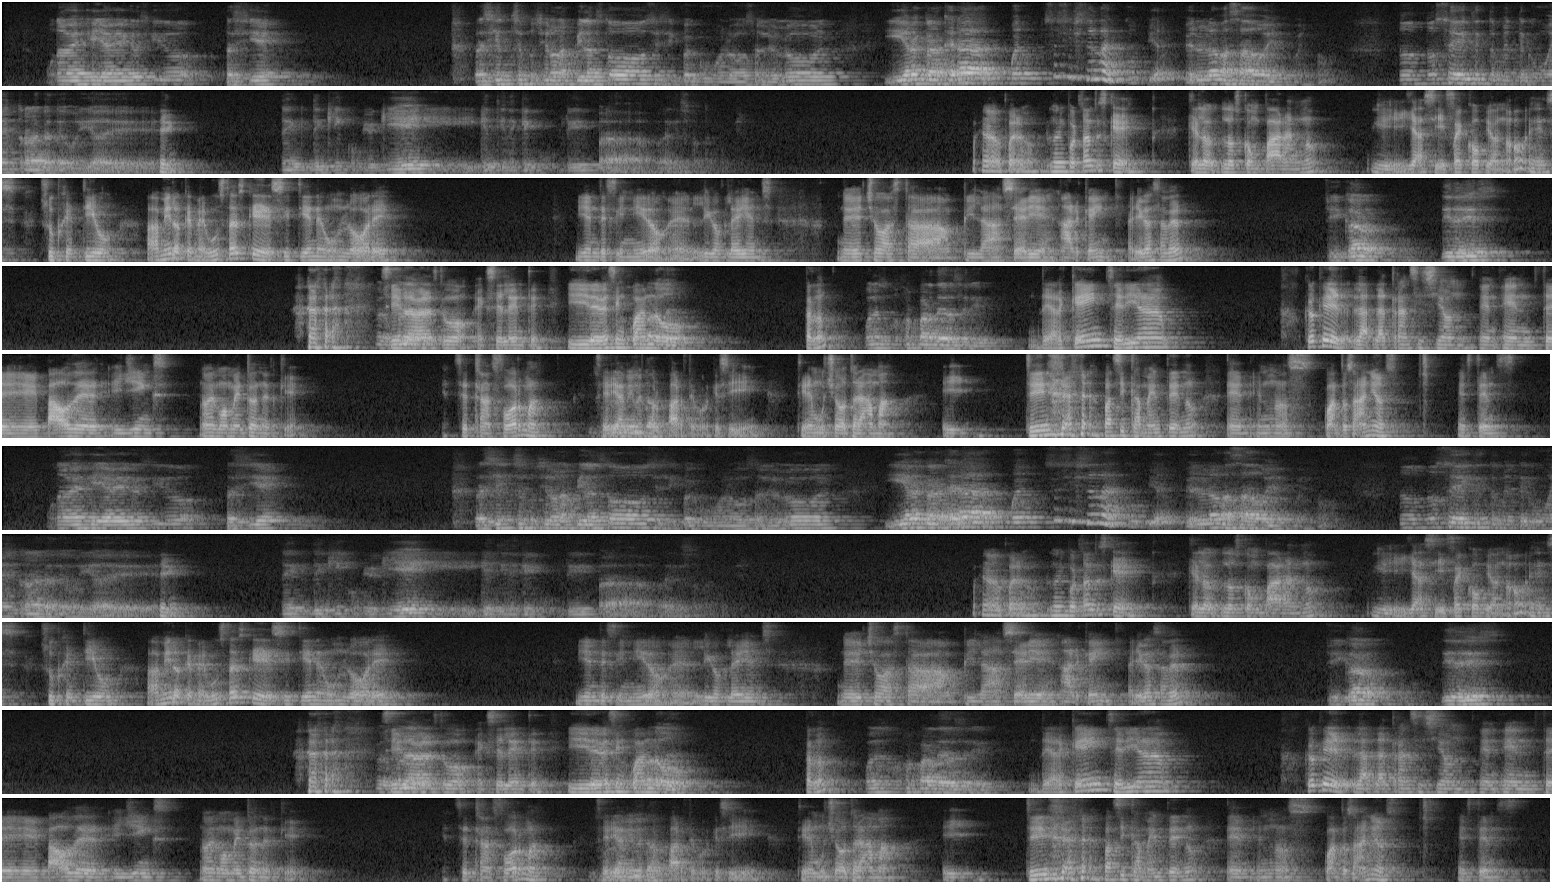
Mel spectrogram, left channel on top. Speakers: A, on the left; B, on the left.
A: Una vez que ya había crecido, recién Recién se pusieron las pilas todos y así fue como luego salió LOL. Y era, cla- era, bueno, no sé si es una copia, pero era basado en, pues, ¿no? No, no sé exactamente cómo entra la categoría de,
B: Sí.
A: de, de quién copió a quién y, qué tiene que cumplir para, para que sea una copia.
B: Pero, pero lo importante es que, que lo- los comparan, ¿no? Y ya si fue copia o no, es subjetivo. A mí lo que me gusta es que sí tiene un lore bien definido en League of Legends. De hecho, hasta vi la serie Arcane. ¿La llegas a ver?
A: Sí, claro, u- 10 de 10.
B: <laughs>
A: Pero
B: Sí,
A: ¿cuál
B: la
A: es,
B: verdad estuvo excelente. Y
A: cuál
B: de
A: es
B: vez
A: su mejor
B: en cuando,
A: parte?
B: perdón,
A: ¿Cuál es su mejor parte de la serie?
B: de Arcane sería, creo que la, la transición en- entre Powder y Jinx, ¿no? El momento en el que se transforma,
A: Y se
B: sería
A: lo
B: mi
A: quita,
B: mejor parte, porque sí, tiene mucho drama. Y sí, <laughs> básicamente, ¿no? En, en unos cuantos años, este ens-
